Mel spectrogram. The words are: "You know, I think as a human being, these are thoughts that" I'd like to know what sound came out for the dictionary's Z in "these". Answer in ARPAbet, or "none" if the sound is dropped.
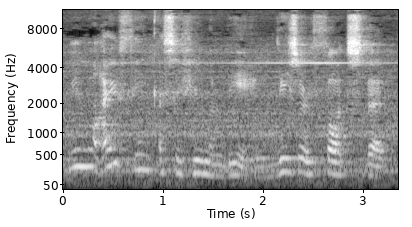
S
